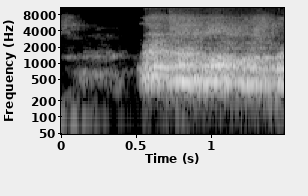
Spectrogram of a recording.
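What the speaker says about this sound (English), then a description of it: "my roommate's dog is freaking out" A roommate's dog barks once near the microphone after a short quiet lead-in, a strong, sustained bark that holds for about a second.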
